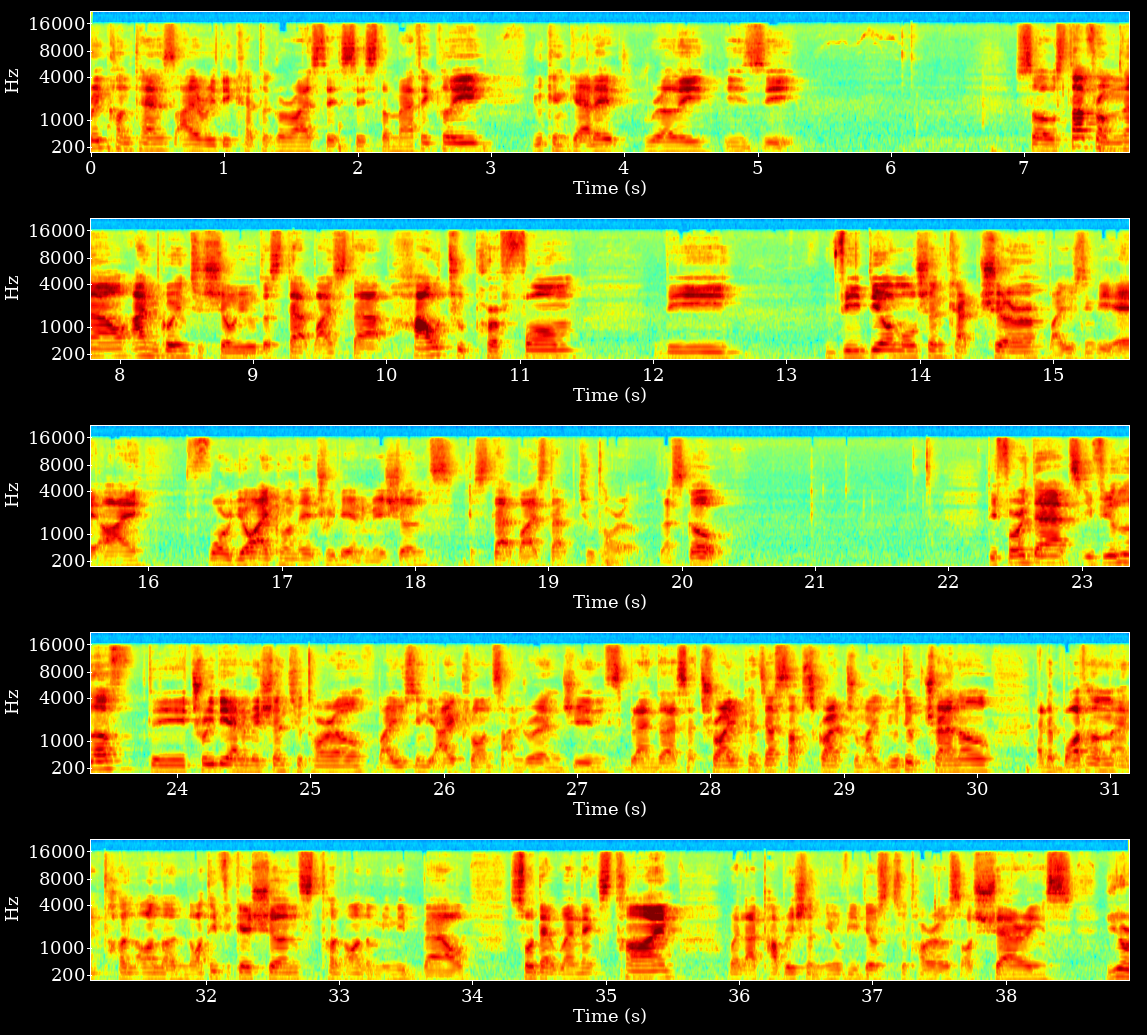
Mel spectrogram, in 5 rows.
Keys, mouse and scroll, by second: 6.0-8.9 drag, 9.5-11.2 drag, 21.7-26.9 drag.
